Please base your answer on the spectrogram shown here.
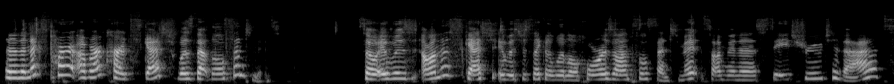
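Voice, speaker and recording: A woman whose voice sits on the high side, animated, brisk, and a bit bright, is demonstrating card making down in her basement craft room despite a stuffy cold. She keeps up casual chatter, laughs lightly and often, and pokes fun at herself.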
